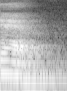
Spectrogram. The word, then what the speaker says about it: heir: इसका pronunciation dear student होता है एयर।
